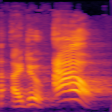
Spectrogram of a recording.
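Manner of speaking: a half-laughing retold yelp of pain; mock labor cry. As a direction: snap from vow to a pained "Ow!". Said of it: "little infinitesimal pause between the words".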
